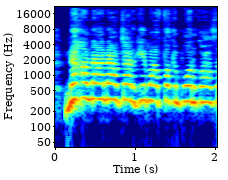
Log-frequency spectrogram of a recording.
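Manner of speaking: high, loud, fast furious shout; a hammed-up ranting man; mock angry yell. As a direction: imitate the man cutting her off. Man yelling back in argument.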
